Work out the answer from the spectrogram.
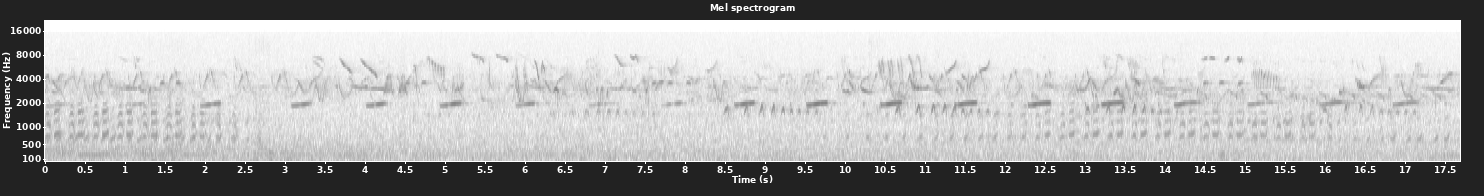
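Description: Several birds chirping and twittering together, with one bird repeating a short note at a steady pace, about every two-thirds of a second.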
